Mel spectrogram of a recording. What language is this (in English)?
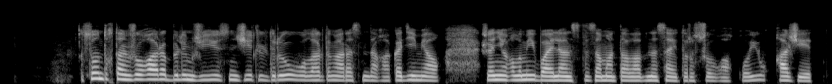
Kazakh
